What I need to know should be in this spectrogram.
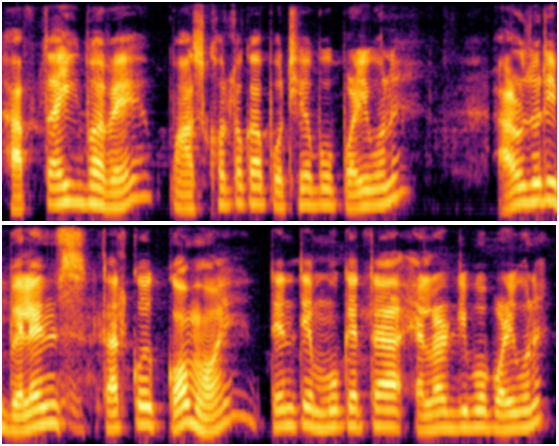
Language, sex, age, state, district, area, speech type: Assamese, male, 45-60, Assam, Lakhimpur, rural, read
